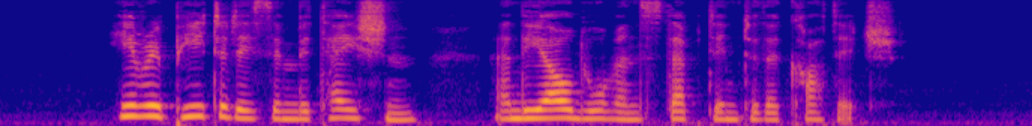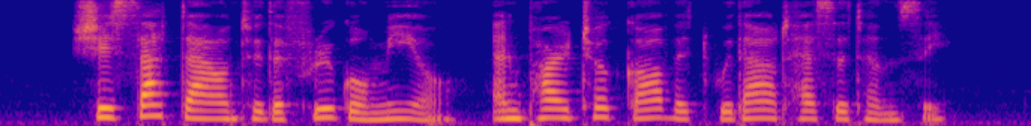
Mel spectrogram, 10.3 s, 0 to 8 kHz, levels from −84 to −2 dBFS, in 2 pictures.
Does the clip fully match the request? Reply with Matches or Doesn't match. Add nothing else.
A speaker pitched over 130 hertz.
Matches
